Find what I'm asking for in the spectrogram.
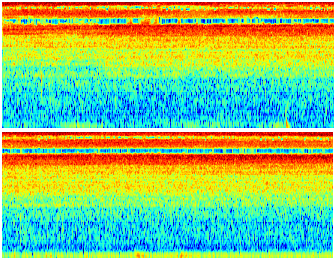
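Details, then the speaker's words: Older Prevost Marathon motorhome conversion: steady, sharp hiss under the coach from the top nylon air line fitting on the parking brake release side, leaking whenever the parking brake is released; air brake line fitting leak. "I definitely hear the air leak under here. I see it better from over here. It's the top one there."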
